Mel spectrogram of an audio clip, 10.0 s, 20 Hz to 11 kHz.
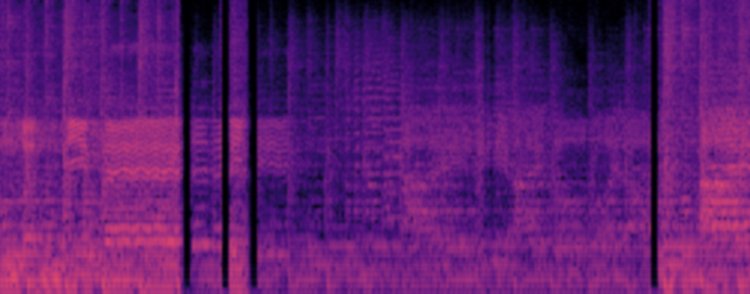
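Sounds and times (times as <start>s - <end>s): group singing folk song: 0.0s - 10.0s.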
